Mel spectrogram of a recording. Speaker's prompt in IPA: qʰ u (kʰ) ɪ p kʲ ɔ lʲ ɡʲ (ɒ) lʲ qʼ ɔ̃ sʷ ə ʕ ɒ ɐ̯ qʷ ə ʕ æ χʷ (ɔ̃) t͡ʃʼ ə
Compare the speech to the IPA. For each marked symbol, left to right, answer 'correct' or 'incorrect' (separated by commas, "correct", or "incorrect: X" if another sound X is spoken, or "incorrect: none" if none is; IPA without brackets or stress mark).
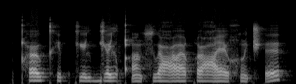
correct, incorrect: ʌ, incorrect: ə̃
